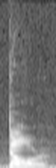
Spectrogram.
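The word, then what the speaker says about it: daor: And no is Daur. Door. Daur. Dour.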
